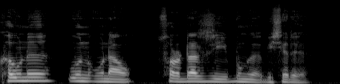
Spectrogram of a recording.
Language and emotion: Bodo, neutral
